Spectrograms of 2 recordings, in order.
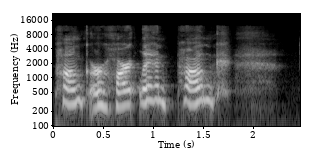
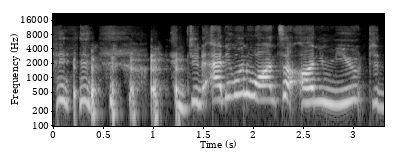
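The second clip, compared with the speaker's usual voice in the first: talking through a laugh; 6 semitones higher, much slower than usual. Real, not acted. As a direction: still giggling while asking. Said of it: "I can't stop laughing at farm emo".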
